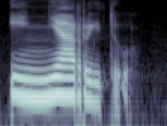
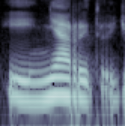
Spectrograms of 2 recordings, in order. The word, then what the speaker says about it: Iñárritu: His name is Iñárritu, with the stress on the A. Iñárritu. You have to do the bobbing of the head on that syllable to get it right. Iñárritu.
